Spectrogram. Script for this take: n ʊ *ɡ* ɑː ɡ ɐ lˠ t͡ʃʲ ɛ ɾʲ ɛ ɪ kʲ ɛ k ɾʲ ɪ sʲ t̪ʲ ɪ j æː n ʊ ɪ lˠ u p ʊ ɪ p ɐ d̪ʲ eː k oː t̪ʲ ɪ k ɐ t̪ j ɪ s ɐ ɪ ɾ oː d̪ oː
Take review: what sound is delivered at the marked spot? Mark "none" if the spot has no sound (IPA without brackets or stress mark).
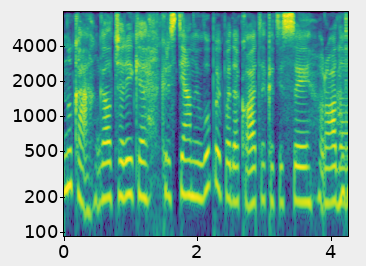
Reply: k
